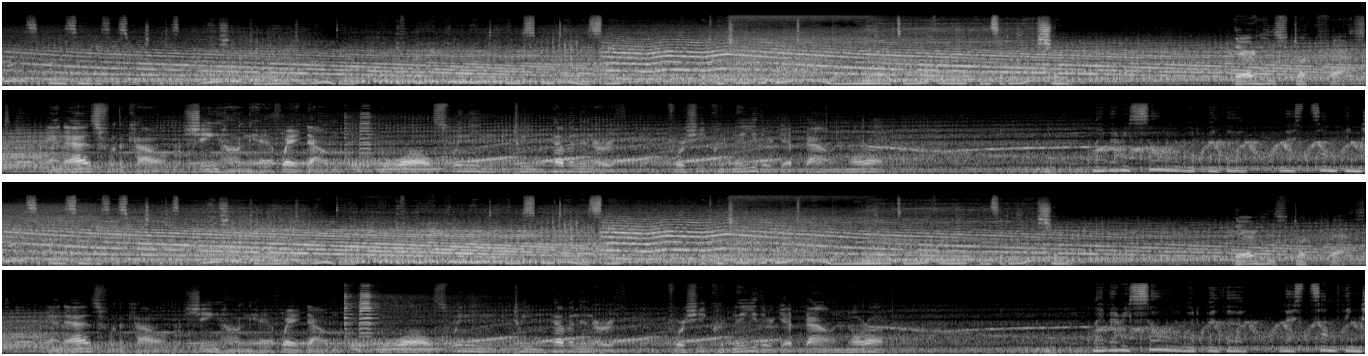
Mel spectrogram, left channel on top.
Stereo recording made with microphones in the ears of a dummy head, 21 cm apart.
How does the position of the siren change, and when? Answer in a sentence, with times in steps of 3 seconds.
In this clip you hear the siren on the right from 0 s, in the centre from 6 s and on the left from 9 s.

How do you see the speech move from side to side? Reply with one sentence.
In this clip you hear the speech go left and come back.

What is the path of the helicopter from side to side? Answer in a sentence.
In this clip you hear the helicopter move to the left.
